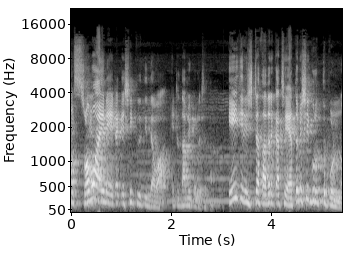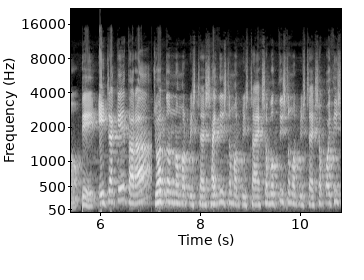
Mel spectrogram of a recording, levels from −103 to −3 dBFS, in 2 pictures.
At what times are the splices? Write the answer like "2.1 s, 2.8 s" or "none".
3.3 s, 5.6 s, 7.0 s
